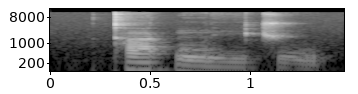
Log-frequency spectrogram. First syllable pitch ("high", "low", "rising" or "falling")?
high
